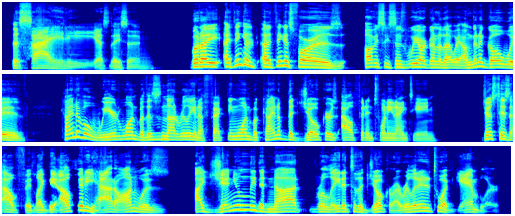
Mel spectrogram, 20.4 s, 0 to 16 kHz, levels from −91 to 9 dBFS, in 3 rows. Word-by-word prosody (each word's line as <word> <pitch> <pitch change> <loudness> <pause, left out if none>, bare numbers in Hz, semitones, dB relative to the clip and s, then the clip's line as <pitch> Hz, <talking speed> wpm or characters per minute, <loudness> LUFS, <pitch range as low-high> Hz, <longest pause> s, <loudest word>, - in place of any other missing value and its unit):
"Society", 100 -8 -2
as - - -6
they 95 -1 -8
say. 90 -1 -11 0.7
But 200 +2 +7
I 205 -1 +8
I 205 - +6
think 270 -3 +1
I 185 - +6
think 245 +7 -1
as 245 - +2
far 180 -3 +5
as 135 -8 +2 0.3
obviously, 190 -1 +1
since 165 +1 -3
we 185 +3 +1
are 180 -1 +4
gonna 165 -2 -1
that 140 0 +3
way, 145 - +1
I'm 135 +2 0
gonna 195 +5 +1
go 175 -1 +1
with 135 -10 0 0.5
kind 220 +7 0
of 285 - -3
a 235 - +2
weird 145 +4 -2
one, 190 +2 -2
but 140 -3 -3
this 155 +2 -2
is 160 - -8
not 160 -2 0
really 160 0 -2
an 135 - -1
affecting 120 +7 -5
one, 175 -1 -2
but 130 - -5
kind 150 +7 -1
of 175 -5 -8
the 160 - +1
Joker's 135 +4 -3
outfit 130 -1 -3
in 115 - -8
2019. 105 -6 -4 0.6
Just 185 +1 +2
his 180 -4 +2
outfit. 125 -4 -1
Like, 115 -1 -1
the 130 - +3
outfit 190 +7 +3
he 200 - +2
had 145 - +3
on 165 0 0
was 115 -9 -7 0.3
I 155 - +3
genuinely 200 - -1
did 165 -7 0
not 150 +4 +2 0.2
relate 140 +1 0
it 155 - -1
to 165 - -7
the 135 - -2
Joker. 120 -1 -2
I - - -5
related 160 +7 0
it 170 - -12
to - - 0
a - - +1
gambler 90 - -4
150 Hz, 205 wpm, -23 LUFS, 125-175 Hz, 0.7 s, I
